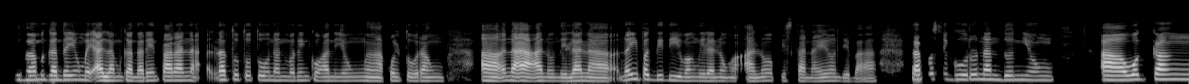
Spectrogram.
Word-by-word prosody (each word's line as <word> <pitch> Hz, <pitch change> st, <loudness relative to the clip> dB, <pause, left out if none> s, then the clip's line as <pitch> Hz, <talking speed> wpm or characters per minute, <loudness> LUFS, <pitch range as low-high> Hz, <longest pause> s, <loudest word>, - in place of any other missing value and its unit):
'di 215 Hz, -, -8 dB
ba 205 Hz, 0 st, +2 dB
maganda 210 Hz, -1 st, +1 dB
yung 210 Hz, -1 st, -4 dB
may -, -, +1 dB
alam 180 Hz, 0 st, +5 dB
ka 180 Hz, -, +2 dB
na 165 Hz, -, 0 dB
rin 185 Hz, +2 st, -4 dB
para 190 Hz, -1 st, +3 dB
na 185 Hz, -1 st, -4 dB, 0.2 s
natututunan 205 Hz, -3 st, -2 dB
mo 185 Hz, -, -5 dB
rin 190 Hz, 0 st, -9 dB
kung 185 Hz, -2 st, -4 dB
ano 175 Hz, -, -5 dB
yung 175 Hz, +1 st, -8 dB
mga 165 Hz, -1 st, 0 dB
kulturang, 170 Hz, -1 st, -4 dB, 0.3 s
ah, 175 Hz, -2 st, +5 dB
naa-ano 170 Hz, -2 st, +5 dB
nila 165 Hz, +2 st, +1 dB
na 155 Hz, -3 st, 0 dB
naipagdidiwang 210 Hz, -6 st, -2 dB
nila 165 Hz, -1 st, -3 dB
nung 160 Hz, -1 st, -6 dB
ano 165 Hz, +3 st, -3 dB
pista 165 Hz, -1 st, -7 dB
na 150 Hz, 0 st, -7 dB
yun 170 Hz, +1 st, -6 dB
'di 155 Hz, -2 st, -9 dB
ba? 150 Hz, 0 st, -7 dB, 0.3 s
Tapos 245 Hz, +3 st, +1 dB
siguro 225 Hz, -1 st, -3 dB
nandun 215 Hz, -2 st, -1 dB
yung, 200 Hz, -1 st, -7 dB, 0.6 s
ah, 205 Hz, -1 st, +9 dB
wag 230 Hz, +2 st, +3 dB
kang 235 Hz, -1 st, +5 dB
185 Hz, 195 wpm, -22 LUFS, 170-210 Hz, 0.6 s, ah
